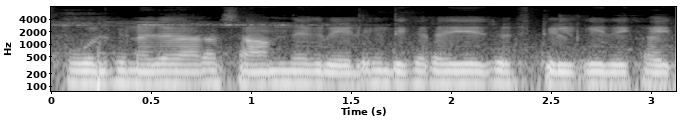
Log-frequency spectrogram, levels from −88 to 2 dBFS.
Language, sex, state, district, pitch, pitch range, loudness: Hindi, male, Jharkhand, Sahebganj, 115 Hz, 110-115 Hz, -13 LUFS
